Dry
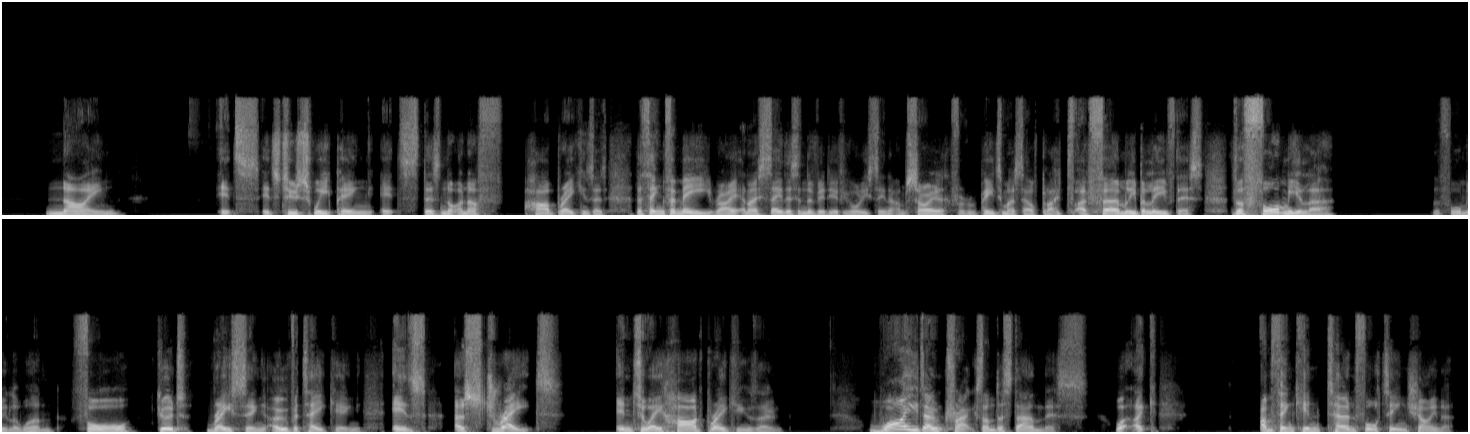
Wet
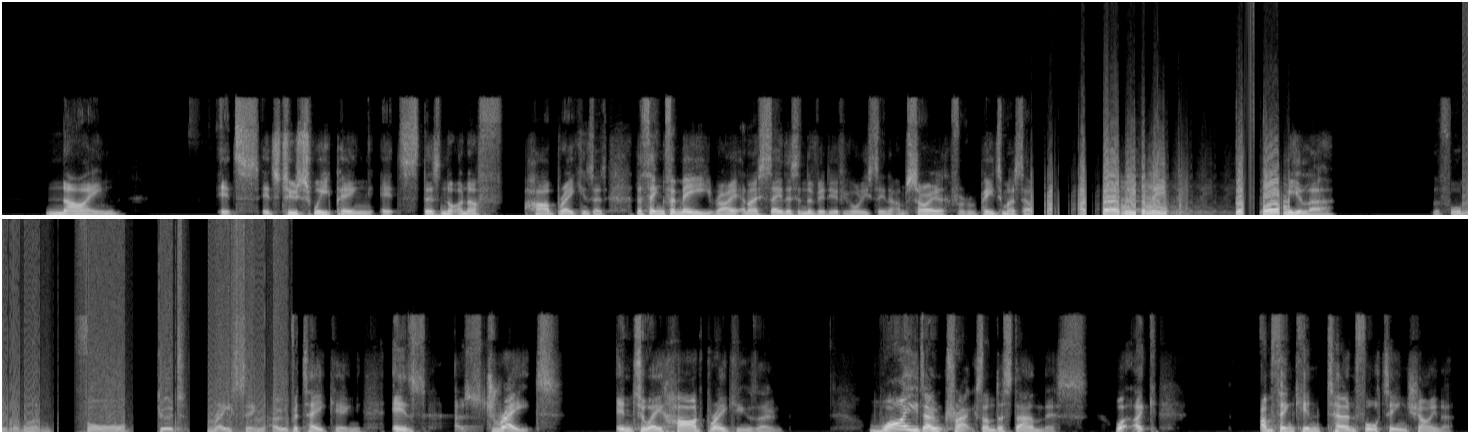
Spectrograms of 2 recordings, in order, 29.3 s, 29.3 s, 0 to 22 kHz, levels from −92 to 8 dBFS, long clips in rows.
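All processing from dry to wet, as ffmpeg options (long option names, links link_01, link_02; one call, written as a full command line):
ffmpeg -i in.wav -filter_complex "[0:a]asettb=1/sr,asplit=3[link_01][link_02][link_03];[link_01]atrim=end=10.294[link_04];[link_02]atrim=start=10.29:end=12.88,asetpts=PTS-STARTPTS,afade=type=in:duration=0.004:curve=qsin,afade=type=out:start_time=2.586:duration=0.004:curve=qsin,highshelf=frequency=7100:gain=-11,acrusher=bits=2:mix=0:aa=0.5,aecho=1:1:238|476|714:0.0708|0.0333|0.0156,atrim=end_sample=114219[link_05];[link_03]atrim=start=12.876[link_06];[link_04][link_05]acrossfade=duration=0.004:curve1=hsin:curve2=qsin[link_07];[link_07][link_06]acrossfade=duration=0.004:curve1=qsin:curve2=hsin,asettb=1/sr,asplit=3[link_08][link_09][link_10];[link_08]atrim=end=14.614[link_11];[link_09]atrim=start=14.61:end=17.57,asetpts=PTS-STARTPTS,afade=type=in:duration=0.004:curve=qsin,afade=type=out:start_time=2.956:duration=0.004:curve=qsin,acrusher=bits=5:dc=4:mix=0:aa=0.000001,acompressor=threshold=-25dB:ratio=2.5:attack=3.2:release=140:knee=1:detection=peak,highshelf=frequency=10000:gain=3.5[link_12];[link_10]atrim=start=17.566[link_13];[link_11][link_12]acrossfade=duration=0.004:curve1=hsin:curve2=qsin[link_14];[link_14][link_13]acrossfade=duration=0.004:curve1=qsin:curve2=hsin,asettb=1/sr,asplit=3[link_15][link_16][link_17];[link_15]atrim=end=18.784[link_18];[link_16]atrim=start=18.78:end=19.48,asetpts=PTS-STARTPTS,afade=type=in:duration=0.004:curve=qsin,afade=type=out:start_time=0.696:duration=0.004:curve=qsin,equalizer=frequency=1200:width_type=o:width=0.28:gain=-3.5,bandreject=frequency=54.9:width_type=h:width=4,bandreject=frequency=109.8:width_type=h:width=4,bandreject=frequency=164.7:width_type=h:width=4,bandreject=frequency=219.6:width_type=h:width=4,bandreject=frequency=274.5:width_type=h:width=4,bandreject=frequency=329.4:width_type=h:width=4,bandreject=frequency=384.3:width_type=h:width=4,bandreject=frequency=439.2:width_type=h:width=4,bandreject=frequency=494.1:width_type=h:width=4,bandreject=frequency=549:width_type=h:width=4,bandreject=frequency=603.9:width_type=h:width=4,bandreject=frequency=658.8:width_type=h:width=4,bandreject=frequency=713.7:width_type=h:width=4,bandreject=frequency=768.6:width_type=h:width=4,bandreject=frequency=823.5:width_type=h:width=4,bandreject=frequency=878.4:width_type=h:width=4,bandreject=frequency=933.3:width_type=h:width=4,bandreject=frequency=988.2:width_type=h:width=4,bandreject=frequency=1043.1:width_type=h:width=4,bandreject=frequency=1098:width_type=h:width=4,bandreject=frequency=1152.9:width_type=h:width=4,bandreject=frequency=1207.8:width_type=h:width=4,bandreject=frequency=1262.7:width_type=h:width=4,bandreject=frequency=1317.6:width_type=h:width=4,bandreject=frequency=1372.5:width_type=h:width=4,bandreject=frequency=1427.4:width_type=h:width=4,bandreject=frequency=1482.3:width_type=h:width=4,bandreject=frequency=1537.2:width_type=h:width=4,bandreject=frequency=1592.1:width_type=h:width=4,bandreject=frequency=1647:width_type=h:width=4,bandreject=frequency=1701.9:width_type=h:width=4,bandreject=frequency=1756.8:width_type=h:width=4,bandreject=frequency=1811.7:width_type=h:width=4,bandreject=frequency=1866.6:width_type=h:width=4,acompressor=threshold=-32dB:ratio=8:attack=3.2:release=140:knee=1:detection=peak[link_19];[link_17]atrim=start=19.476[link_20];[link_18][link_19]acrossfade=duration=0.004:curve1=hsin:curve2=qsin[link_21];[link_21][link_20]acrossfade=duration=0.004:curve1=qsin:curve2=hsin" out.wav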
